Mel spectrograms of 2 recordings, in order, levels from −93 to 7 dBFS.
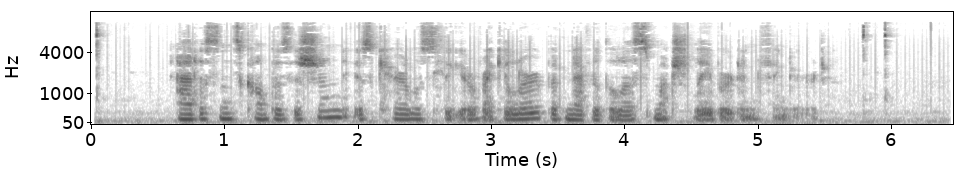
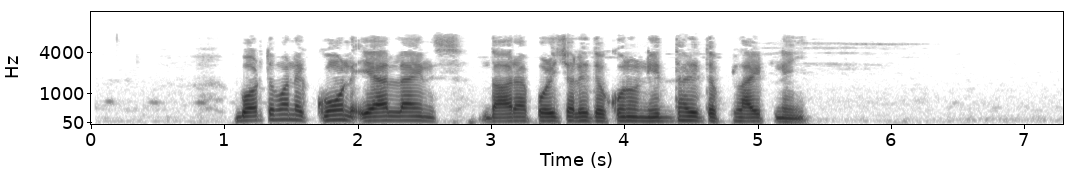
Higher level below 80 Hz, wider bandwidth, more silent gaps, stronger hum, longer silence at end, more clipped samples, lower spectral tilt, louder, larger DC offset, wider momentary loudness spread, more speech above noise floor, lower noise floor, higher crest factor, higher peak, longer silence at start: second, -60 dBFS vs -52 dBFS; first, 11.5 kHz vs 7.4 kHz; neither; neither; second, 0.1 s vs 1.9 s; neither; second, -3.5 dB/octave vs -8 dB/octave; second, -33 LUFS vs -16 LUFS; neither; first, 13 LU vs 8 LU; second, 25 dB vs 52 dB; second, -58 dBFS vs -67 dBFS; first, 22 dB vs 16 dB; second, -12 dBFS vs -2 dBFS; second, 0.05 s vs 1.1 s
